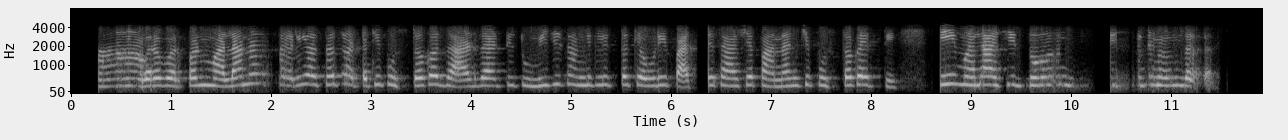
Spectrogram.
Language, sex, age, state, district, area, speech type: Marathi, female, 30-45, Maharashtra, Palghar, urban, conversation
